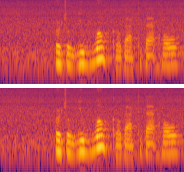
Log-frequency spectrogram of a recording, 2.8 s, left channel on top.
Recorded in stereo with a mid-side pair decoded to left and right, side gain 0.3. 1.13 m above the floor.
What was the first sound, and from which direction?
A woman speaking, 20° right.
